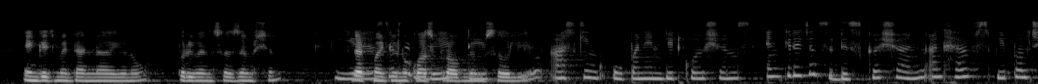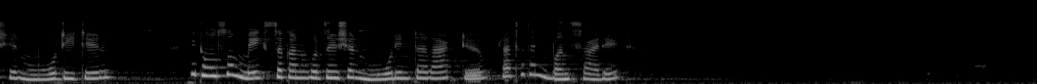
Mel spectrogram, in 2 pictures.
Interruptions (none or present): present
